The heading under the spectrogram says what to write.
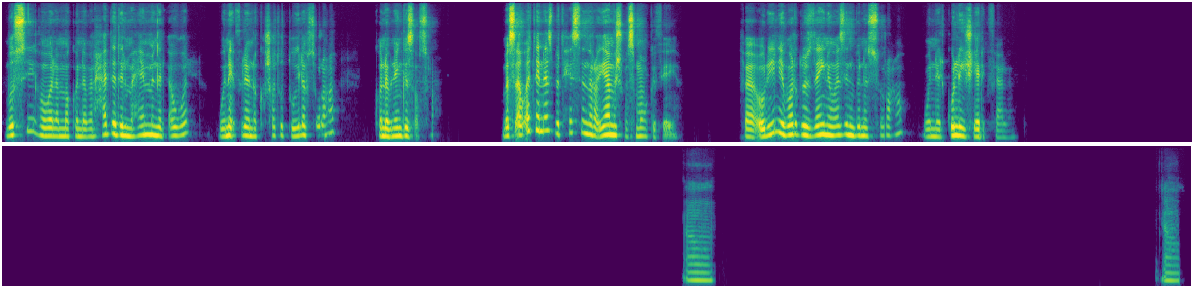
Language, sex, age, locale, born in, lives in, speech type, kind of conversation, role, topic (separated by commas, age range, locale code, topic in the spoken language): Arabic, female, 25-29, ar-EG, Egypt, Egypt, read, expert-assistant, asker, لما يكون عندي فريق في شغل إدارة حكومية وكل واحد عنده رأي مختلف، أتعامل إزاي مع الخلاف ده؟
